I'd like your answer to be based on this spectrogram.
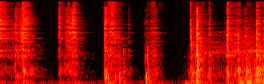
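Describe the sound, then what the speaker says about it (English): Glass jars of homemade ghee have their lids twisted finger-tight and are set into a pressure cooker, giving five or six short, close clinks and scrapes of glass and metal in an uneven rhythm. "I'm just tightening these finger tight and placing them in the pressure cooker"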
